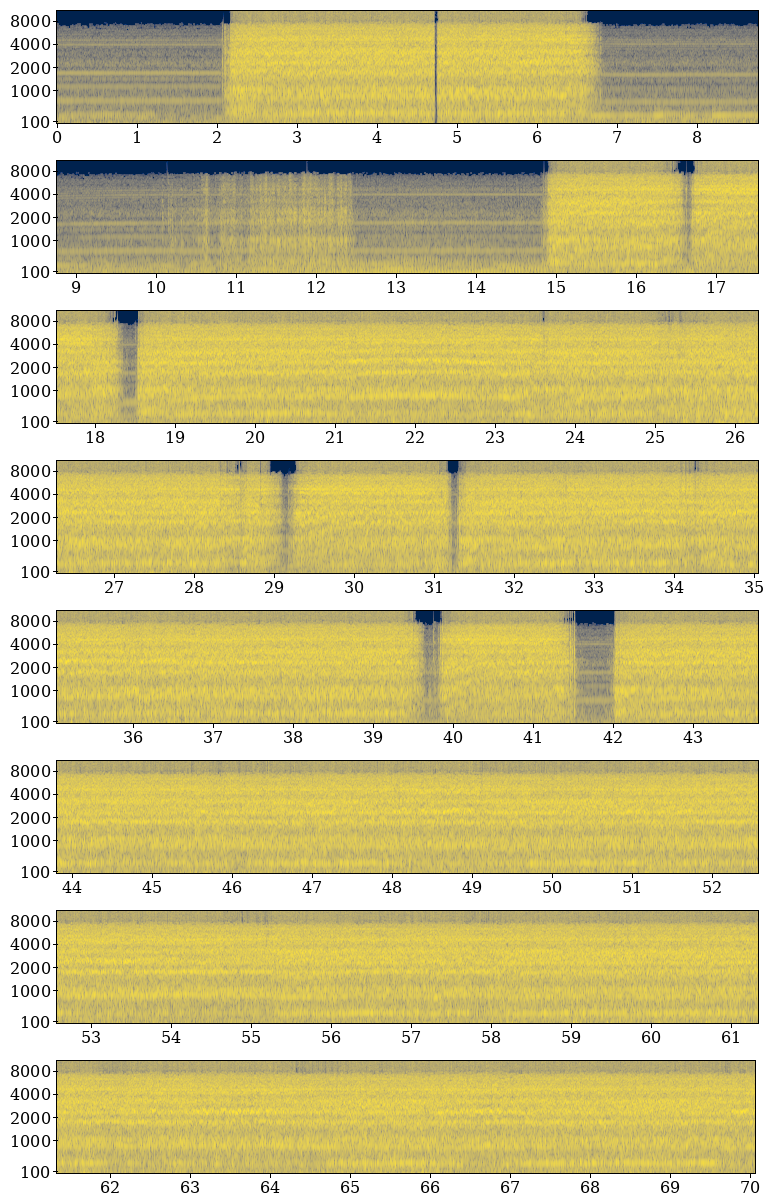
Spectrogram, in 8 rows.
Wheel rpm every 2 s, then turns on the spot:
30, 200, 200, 10, 0, 10, 0, 130, 120, 190, 220, 190, 190, 180, 150, 160, 180, 220, 220, 160, 110, 220, 230, 220, 220, 220, 220, 220, 230, 210, 230, 220, 210, 220, 190.
10-12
